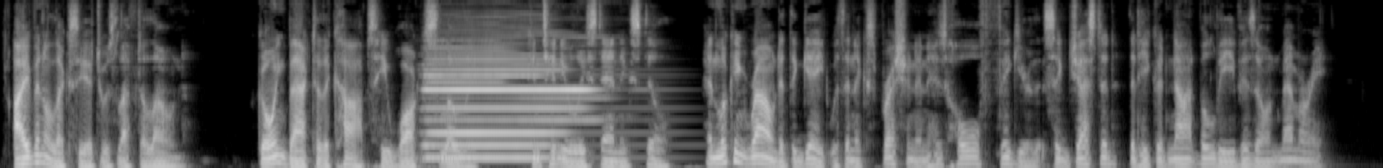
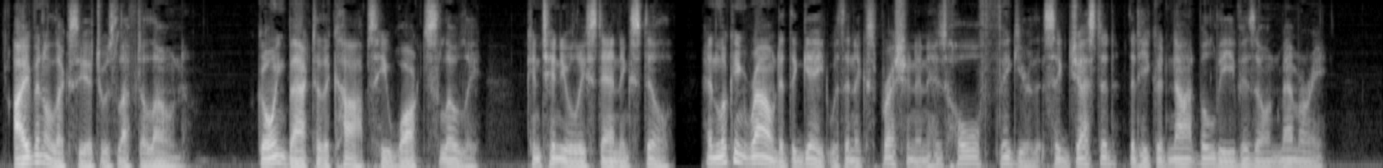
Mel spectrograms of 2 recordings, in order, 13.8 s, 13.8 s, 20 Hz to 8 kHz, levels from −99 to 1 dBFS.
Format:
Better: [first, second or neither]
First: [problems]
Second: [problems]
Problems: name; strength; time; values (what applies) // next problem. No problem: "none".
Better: second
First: noise reduction (classical method log-MMSE)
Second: none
